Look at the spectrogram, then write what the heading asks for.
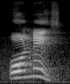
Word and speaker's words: honest: Honest. Starting with consonant, but sound is vowel sound, that's why we will use N. H will be silent and pronunciation is honest, that's why we are using N.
